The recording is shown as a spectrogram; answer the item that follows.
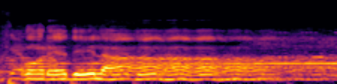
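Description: A man's voice singing a drawn-out melodic phrase with a strong, even vibrato through a microphone and loudspeakers: the sung chant of a Bangla waz sermon.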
